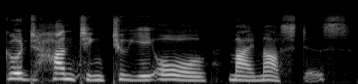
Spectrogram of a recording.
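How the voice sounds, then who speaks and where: A woman's voice: mid-range voice, slow pace, fairly bright tone, no room sound. A woman voicing Mowgli, an earnest young boy raised by wolves, speaking in an eager, raised voice.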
